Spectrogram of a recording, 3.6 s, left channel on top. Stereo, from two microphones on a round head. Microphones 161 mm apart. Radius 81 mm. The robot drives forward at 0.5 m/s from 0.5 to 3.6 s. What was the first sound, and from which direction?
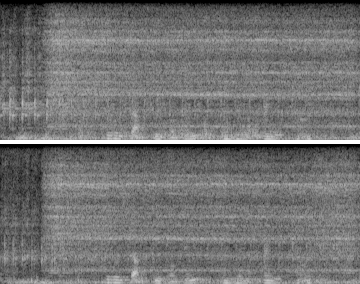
A man speaking, 25° right (ahead or behind).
